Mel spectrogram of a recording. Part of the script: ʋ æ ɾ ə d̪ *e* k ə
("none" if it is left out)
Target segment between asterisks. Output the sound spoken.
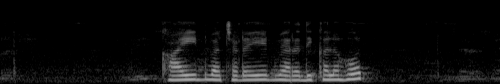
i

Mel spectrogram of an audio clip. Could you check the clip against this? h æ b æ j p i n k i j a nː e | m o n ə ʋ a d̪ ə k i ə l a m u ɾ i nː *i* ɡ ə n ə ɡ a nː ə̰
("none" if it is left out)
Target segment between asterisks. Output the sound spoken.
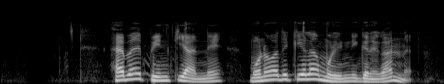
i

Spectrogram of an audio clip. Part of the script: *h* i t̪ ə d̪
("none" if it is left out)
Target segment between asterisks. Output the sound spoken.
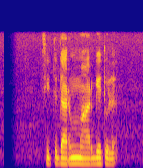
s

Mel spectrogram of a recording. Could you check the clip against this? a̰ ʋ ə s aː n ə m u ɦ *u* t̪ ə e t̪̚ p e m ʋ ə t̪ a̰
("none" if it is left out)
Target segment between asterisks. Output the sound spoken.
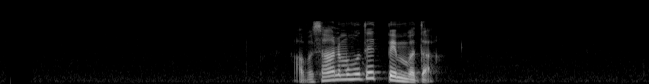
u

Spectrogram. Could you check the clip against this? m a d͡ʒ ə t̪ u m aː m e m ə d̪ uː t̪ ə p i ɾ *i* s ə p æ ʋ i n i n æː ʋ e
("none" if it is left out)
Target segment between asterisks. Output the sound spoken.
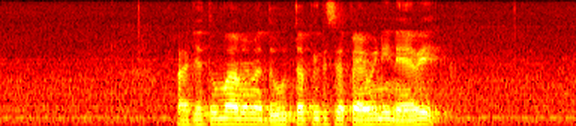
i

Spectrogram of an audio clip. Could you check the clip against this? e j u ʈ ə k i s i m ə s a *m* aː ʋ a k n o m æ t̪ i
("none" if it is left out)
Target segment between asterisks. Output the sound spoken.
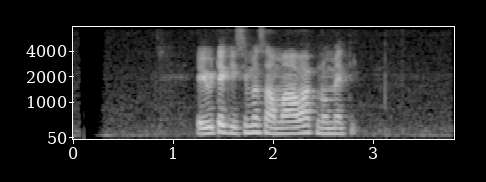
m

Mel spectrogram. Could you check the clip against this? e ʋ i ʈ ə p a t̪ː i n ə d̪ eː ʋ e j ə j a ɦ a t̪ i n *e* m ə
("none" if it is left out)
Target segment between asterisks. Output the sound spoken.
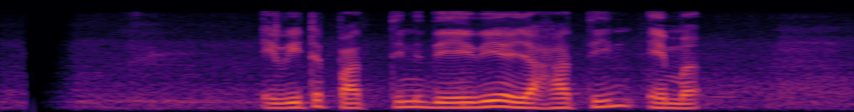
e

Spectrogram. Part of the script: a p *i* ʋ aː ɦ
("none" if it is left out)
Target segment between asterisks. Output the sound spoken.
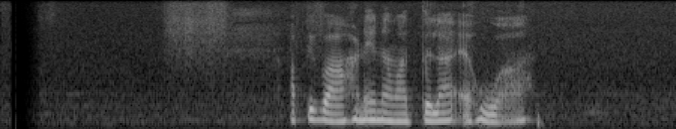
i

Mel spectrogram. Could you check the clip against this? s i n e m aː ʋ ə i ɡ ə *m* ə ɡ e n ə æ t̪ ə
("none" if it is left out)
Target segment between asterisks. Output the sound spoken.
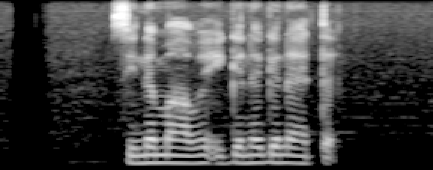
n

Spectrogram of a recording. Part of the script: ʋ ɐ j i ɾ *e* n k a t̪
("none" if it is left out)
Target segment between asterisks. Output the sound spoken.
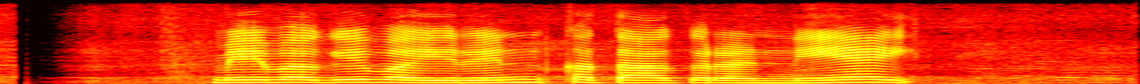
e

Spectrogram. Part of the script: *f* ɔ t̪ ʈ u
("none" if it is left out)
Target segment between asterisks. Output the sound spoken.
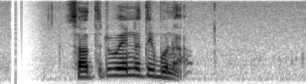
s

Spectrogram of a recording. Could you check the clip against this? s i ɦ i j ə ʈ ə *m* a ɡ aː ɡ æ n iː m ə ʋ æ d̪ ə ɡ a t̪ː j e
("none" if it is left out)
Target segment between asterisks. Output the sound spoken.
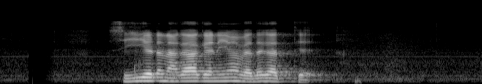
n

